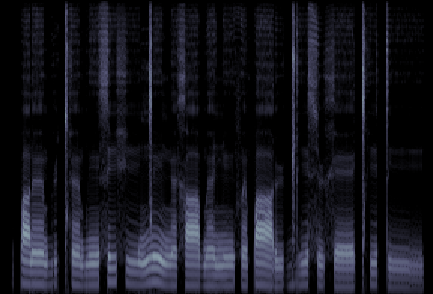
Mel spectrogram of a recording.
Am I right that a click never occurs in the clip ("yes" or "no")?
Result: no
